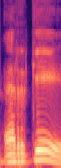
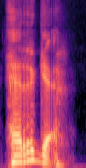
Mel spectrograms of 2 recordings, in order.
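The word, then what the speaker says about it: Hergé: Hur uttalas det? Uttalas det RG? – RG, ja det låter bra när du säger det. – Om G uttalas, det vet jag inte. – Jag tror inte man säger som man sa när man var liten när man läste dem där. Herge, det tror jag inte.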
